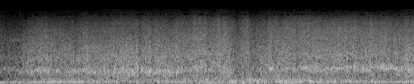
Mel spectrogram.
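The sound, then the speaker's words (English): A polar wind sound effect, a loud, steady roaring rush of wind that holds at an even level throughout, without gusts or breaks. “That's my polar sound effect”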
